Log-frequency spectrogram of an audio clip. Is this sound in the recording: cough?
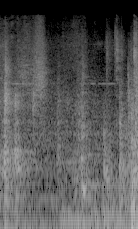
no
